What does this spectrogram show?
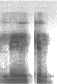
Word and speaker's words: lesquels: Et on va prononcer lesquels, d'accord? Lesquels. Pardon, Les... lesquels? Exact, lesquels. C'est ça. Toujours lesquels, auxquels.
